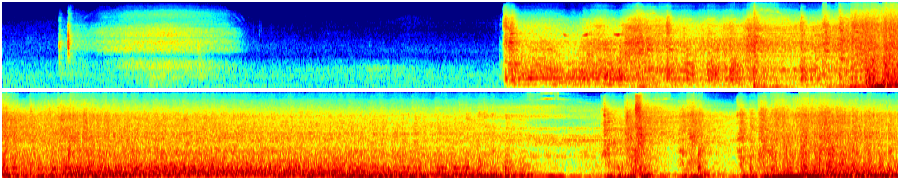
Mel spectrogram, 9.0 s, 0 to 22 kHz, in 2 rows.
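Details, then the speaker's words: 1979 Pontiac Trans Am V8, now running after crossed plug wires were fixed and the distributor was corrected from 180° out: it cranks, catches and settles into a steady, lumpy beat with throttle blips. Timing still needs setting with a light. "Yeah, I definitely need to get the light on it, but it's a runner. So, we had cross plug wires and distributor 180 out on the ignition."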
